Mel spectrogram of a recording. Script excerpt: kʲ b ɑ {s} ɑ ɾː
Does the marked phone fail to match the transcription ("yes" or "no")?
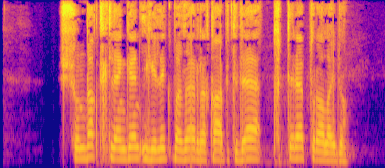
yes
